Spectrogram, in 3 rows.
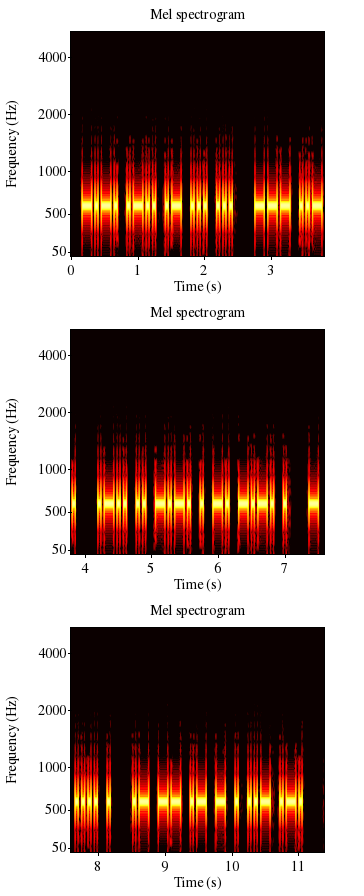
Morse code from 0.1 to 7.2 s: CLASS OF LICENCE

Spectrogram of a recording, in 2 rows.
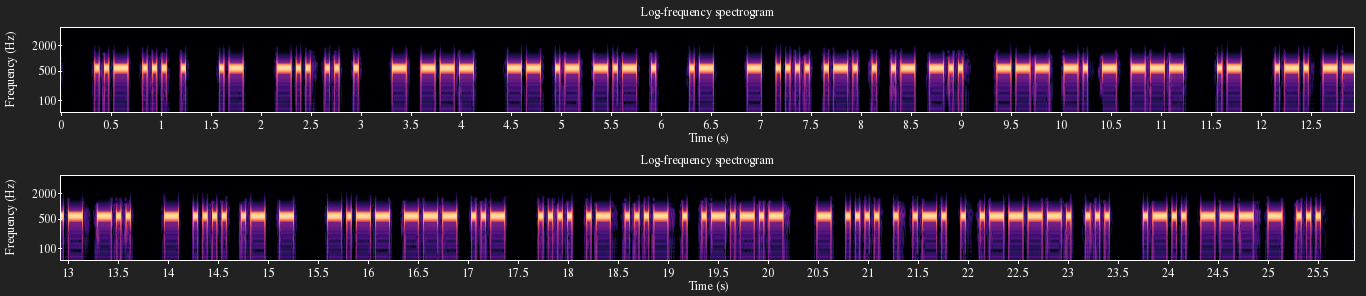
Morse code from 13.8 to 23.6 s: THAT YOU HAVE. THERE'S

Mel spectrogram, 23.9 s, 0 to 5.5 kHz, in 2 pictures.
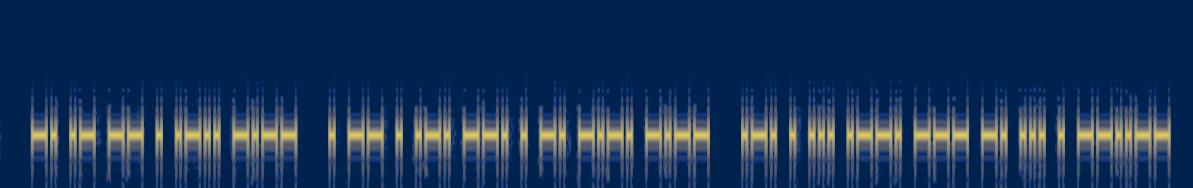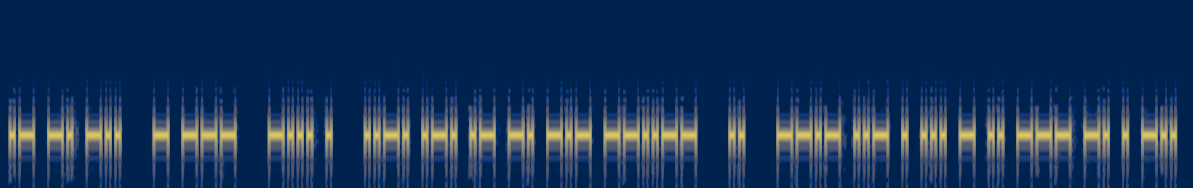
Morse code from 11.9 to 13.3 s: AND

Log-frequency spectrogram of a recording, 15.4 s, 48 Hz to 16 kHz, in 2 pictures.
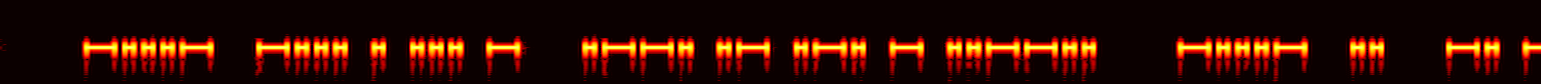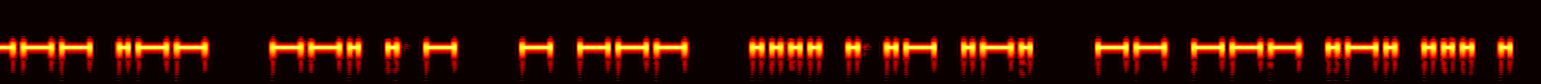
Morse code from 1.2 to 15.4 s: BEST PART? <BT> I NOW GET TO HEAR MORSE

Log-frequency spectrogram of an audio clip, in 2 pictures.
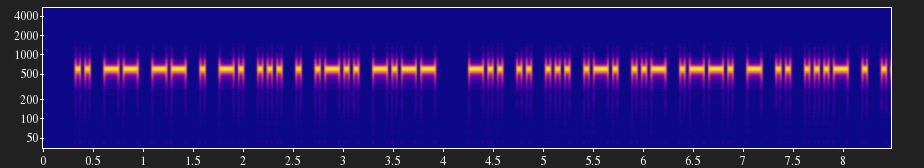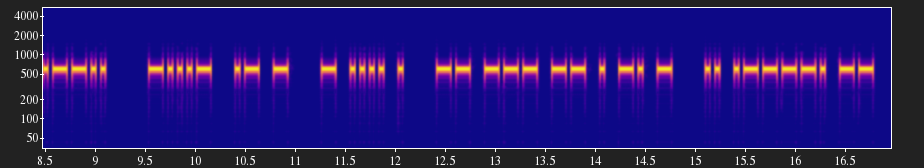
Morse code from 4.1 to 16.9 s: DISRUPTIVE? <BT> AT THE MOMENT I'M

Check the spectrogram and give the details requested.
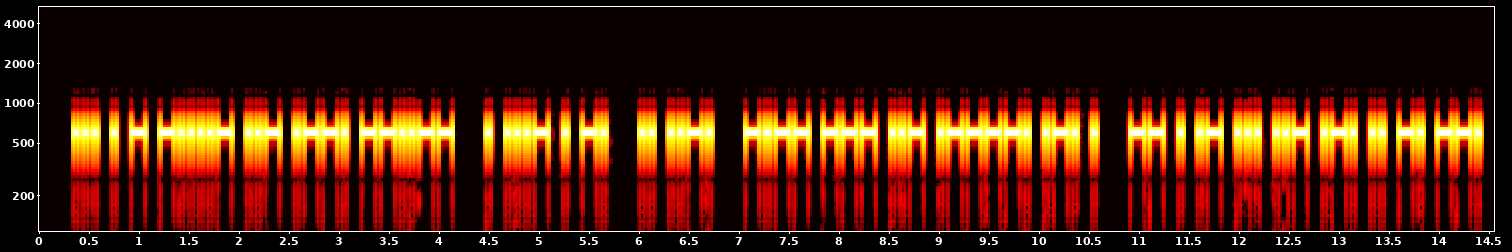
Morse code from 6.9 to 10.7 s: YOU'RE

